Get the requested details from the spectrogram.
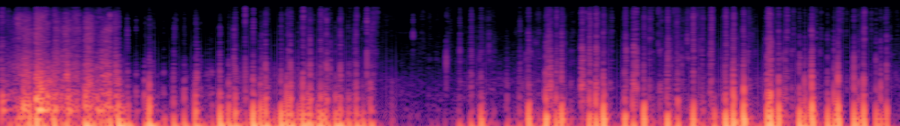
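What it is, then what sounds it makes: Woven straw hat. A woven straw sun hat is squeezed, twisted and rubbed by both hands, producing dense crackling. A loud, rough rustle at the start breaks into rapid, sharp crackles and clicks, easing off briefly in the middle before building back up toward the end.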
